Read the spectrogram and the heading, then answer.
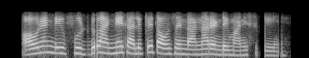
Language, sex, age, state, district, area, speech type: Telugu, female, 30-45, Andhra Pradesh, Vizianagaram, rural, conversation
